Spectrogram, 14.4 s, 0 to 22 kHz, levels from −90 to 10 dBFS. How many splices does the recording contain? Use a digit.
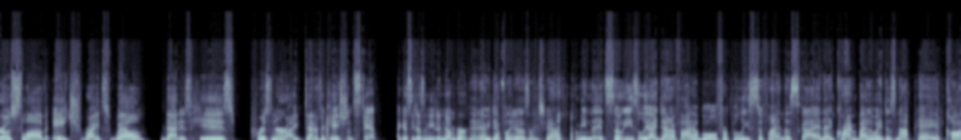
1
